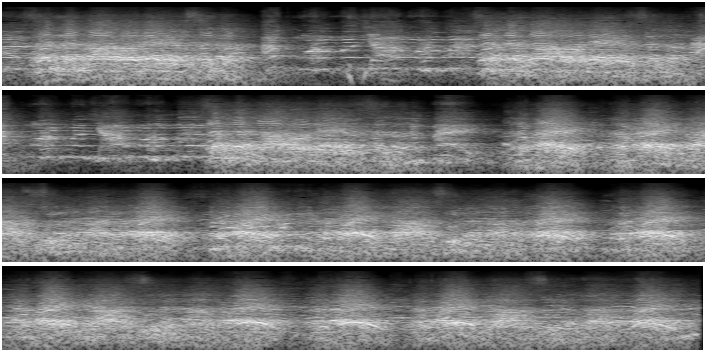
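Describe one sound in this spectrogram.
A large crowd of men chants loudly together in a big echoing hall.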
